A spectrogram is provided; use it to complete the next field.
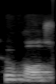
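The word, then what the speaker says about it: Hückel: The umlaut means that you say it like it's two of those letters in a row or something like that. So it's not Huckel's rule, it's Kupel's rule.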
